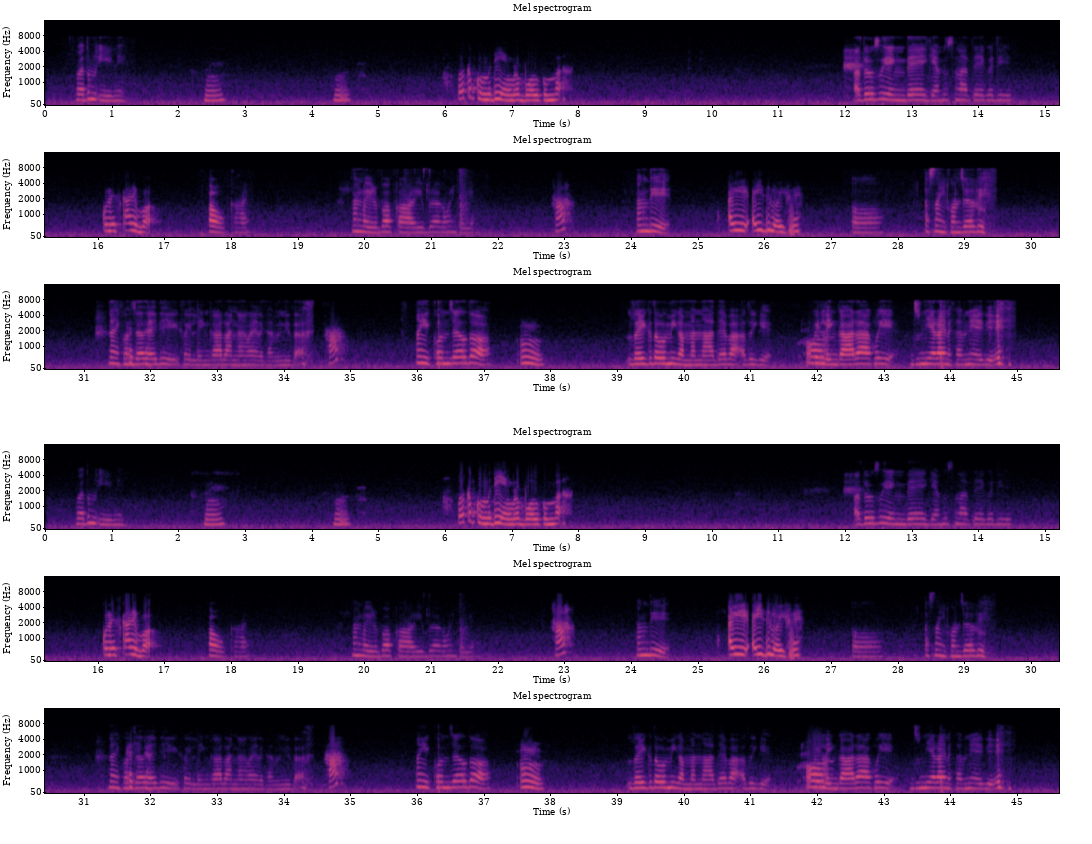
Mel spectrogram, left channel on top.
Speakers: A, on the left; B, on the right.
A: ꯍꯣꯏ ꯑꯗꯨꯝ ꯏꯅꯤ
B: ꯎꯝ ꯍꯝ ꯋꯥꯔꯜ ꯀꯞꯀꯨꯝꯕꯗꯤ ꯌꯦꯡꯕ꯭ꯔꯣ ꯕꯣꯜꯒꯨꯝꯕ
A: ꯑꯗꯨꯁꯨ ꯍꯦ ꯨ ꯌꯦꯡꯗꯦ ꯒꯦꯝꯁꯨ ꯁꯅꯥꯗꯦ ꯑꯩꯈꯣꯏꯗꯤ
B: ꯄꯨꯁꯀꯥ ꯏꯔꯤꯕ
A: ꯑꯣ ꯀ ꯅ ꯑꯦꯕ ꯀ ꯄꯨꯔꯥ ꯀꯃꯅ ꯆ
B: ꯍꯥ
A: ꯃꯪꯗꯤ
B: ꯑꯩ ꯑꯩꯗꯤ ꯂꯣꯏꯁꯦ
A: ꯑꯣ ꯑꯁꯥꯏ ꯐꯣꯟꯖꯦꯜꯗꯤ ꯅꯪ ꯈꯣꯟꯖꯗꯦ
B: ꯀꯔꯤ
A: ꯑꯩꯗꯤ ꯑꯩꯈꯣꯏ ꯂꯦꯡꯒꯥ ꯂꯥꯡꯉꯥꯡ ꯂ ꯗ
B: ꯍꯥ
A: ꯃꯥ ꯈꯣꯟꯖꯦꯜꯗ
B: ꯎꯝ
A: ꯂꯩꯒꯗꯧꯕ ꯃꯤꯒ ꯃꯥꯟꯅꯗꯦꯕ ꯑꯗꯨꯒꯤ ꯑꯩꯈꯣꯏ
B: ꯑꯣ
A: ꯂꯦꯡꯒꯥꯔ ꯑꯩꯈꯣꯏ ꯖꯅꯤꯌꯥꯔ ꯍꯥꯏꯅ ꯈꯪꯅꯤ ꯍꯥꯏꯗꯤ ꯑꯦ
